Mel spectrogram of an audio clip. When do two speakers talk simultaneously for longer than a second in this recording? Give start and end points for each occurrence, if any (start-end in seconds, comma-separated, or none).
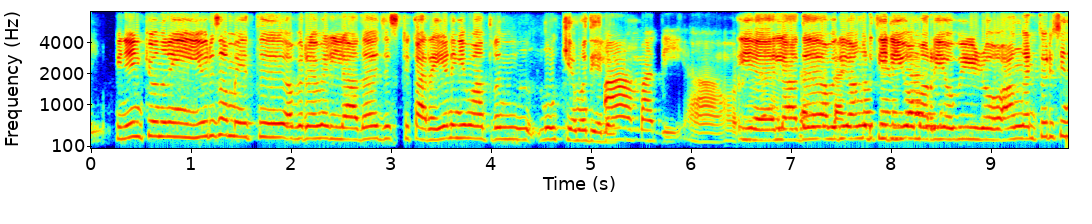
6.5-8.6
